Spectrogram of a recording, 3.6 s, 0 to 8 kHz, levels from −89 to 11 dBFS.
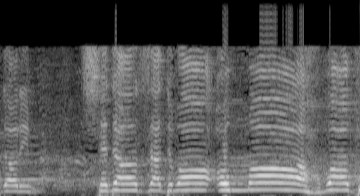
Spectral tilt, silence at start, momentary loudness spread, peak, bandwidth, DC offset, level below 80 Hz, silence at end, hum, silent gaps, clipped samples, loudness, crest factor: -3.5 dB/octave; 0 s; 16 LU; 0 dBFS; 8 kHz; under 0.1%; -46 dBFS; 0 s; none; none; 0.5%; -11 LUFS; 12 dB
